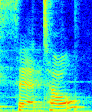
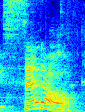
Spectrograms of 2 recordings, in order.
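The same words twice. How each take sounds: First: The T is a crisp T. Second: The T sounds like a D. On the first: The speaker calls it wrong. "We don't say" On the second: The speaker calls it right. "we say"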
